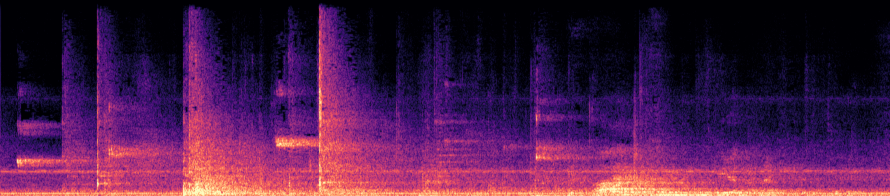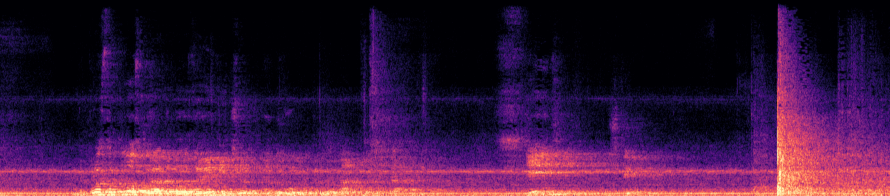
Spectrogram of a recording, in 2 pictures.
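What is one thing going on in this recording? Rackets smack a shuttlecock back and forth in an echoing hall.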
